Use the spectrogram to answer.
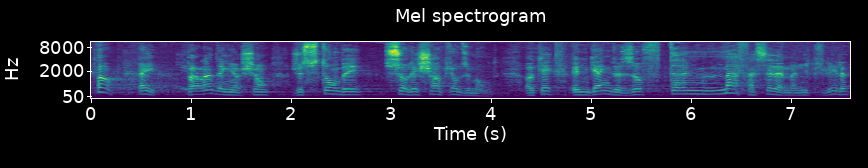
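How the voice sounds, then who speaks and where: A man's voice: medium pitch, normal speed, hardly any pauses, fairly bright tone, close to an everyday voice. An actor playing Rich, a smug con man with a Québécois accent who sneers at everyone. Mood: sneering. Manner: sneering, scornful.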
